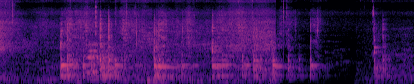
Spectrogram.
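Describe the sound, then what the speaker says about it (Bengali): Whole cumin seeds fry on low heat in a pan with a soft sizzle, while a spoon stirs them in repeated scraping strokes, fairly quiet and close. "গোটা জিরে ফোড়নের ফোড়নটা সুন্দর গন্ধ আসা পর্যন্ত ভালো করে নেড়ে চেড়ে ভেজে নিচ্ছি"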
